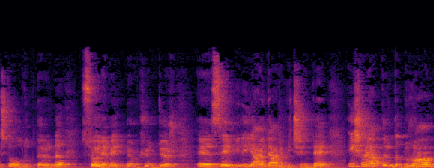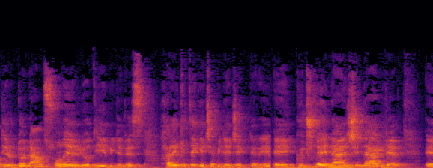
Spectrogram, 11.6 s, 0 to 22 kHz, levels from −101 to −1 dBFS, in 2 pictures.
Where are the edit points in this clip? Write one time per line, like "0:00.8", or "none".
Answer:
0:04.6
0:09.4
